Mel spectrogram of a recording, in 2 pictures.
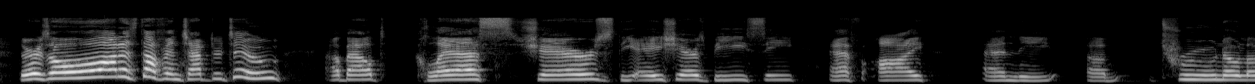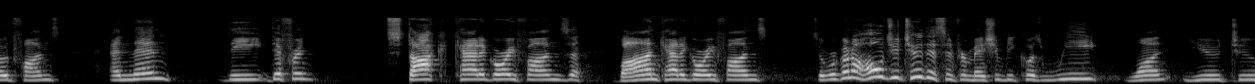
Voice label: Study Guide Commentary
